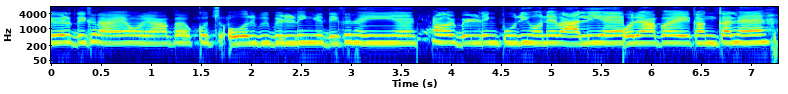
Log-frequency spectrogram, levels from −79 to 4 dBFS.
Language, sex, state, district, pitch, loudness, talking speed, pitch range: Hindi, female, Maharashtra, Chandrapur, 260 Hz, -25 LUFS, 215 wpm, 255-265 Hz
